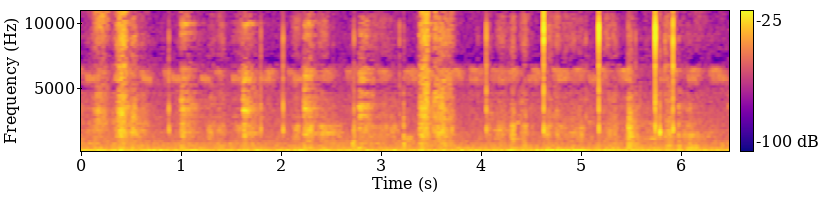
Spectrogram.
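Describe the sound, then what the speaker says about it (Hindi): A pen scratches across paper in quick strokes and pauses, soft and close, with occasional sharper taps and scrapes and a faint room hush beneath, no talking. "मैं लिख रहा हूं"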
